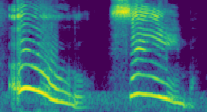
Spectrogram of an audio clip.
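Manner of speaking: normal talking voice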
